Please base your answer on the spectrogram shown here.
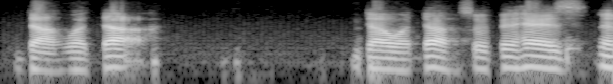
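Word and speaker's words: דוד: David himself whose name in the ancient Hebrew and I'm gonna write this in English just so you can kind of get how it's pronounced dawada so if it has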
